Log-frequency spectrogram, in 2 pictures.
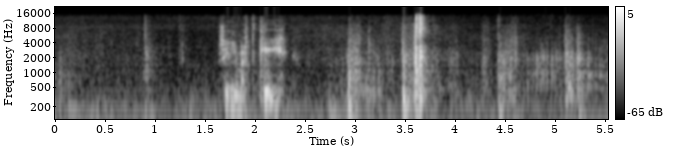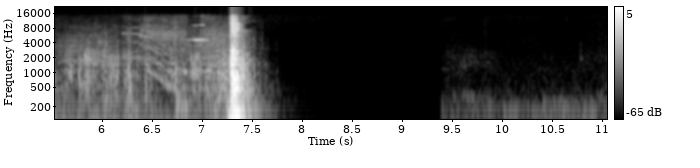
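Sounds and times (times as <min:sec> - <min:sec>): wooden door slamming: 0:07.2 - 0:07.6.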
